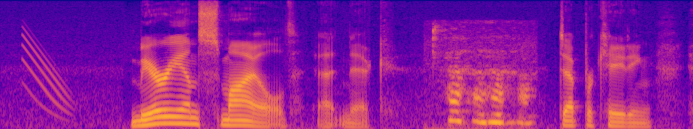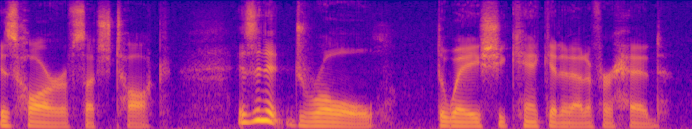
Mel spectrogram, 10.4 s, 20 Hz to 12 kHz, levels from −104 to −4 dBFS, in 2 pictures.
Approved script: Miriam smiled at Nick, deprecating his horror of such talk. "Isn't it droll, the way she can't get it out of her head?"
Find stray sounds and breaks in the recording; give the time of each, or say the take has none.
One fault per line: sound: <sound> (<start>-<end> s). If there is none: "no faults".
sound: chirp (0.2-0.6 s)
sound: laugh (3.2-4.0 s)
